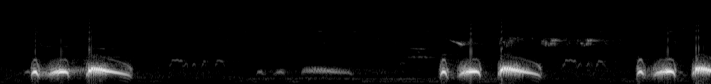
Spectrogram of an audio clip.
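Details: Spotted dove lure call, three-part cooing phrases repeated about every two seconds: two short hoots then a long falling coo, with faint high chirps of another bird in the background.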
